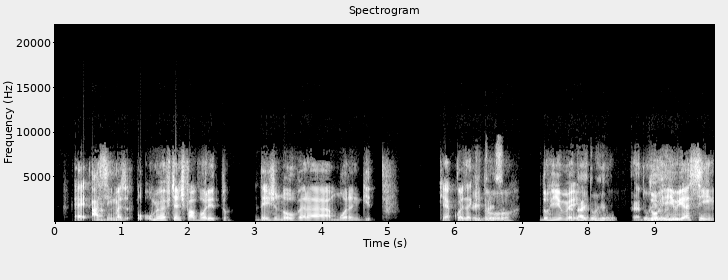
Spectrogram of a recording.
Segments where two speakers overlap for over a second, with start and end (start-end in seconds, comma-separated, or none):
none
